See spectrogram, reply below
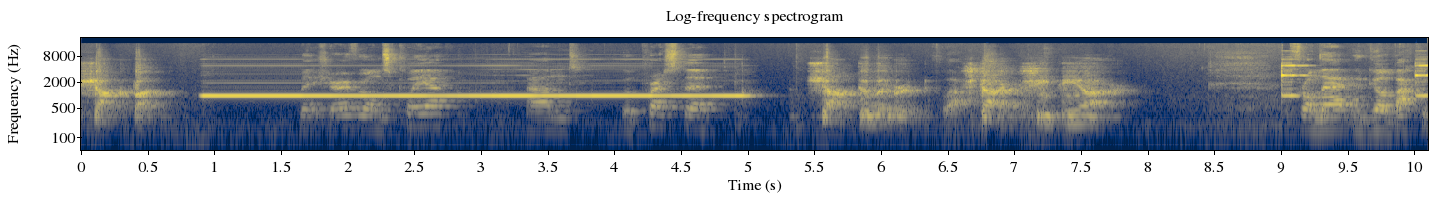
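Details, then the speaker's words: Simulated AED voice prompts over a steady alert tone from a ZOLL AED Plus Trainer 2 on an adult manikin: "don't touch patient, analyzing, shock advised, press flashing shock," then prompts to start chest compressions; training device, no real shock. "don't touch patient analyzing shock advised don't touch patient press flashing shock"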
